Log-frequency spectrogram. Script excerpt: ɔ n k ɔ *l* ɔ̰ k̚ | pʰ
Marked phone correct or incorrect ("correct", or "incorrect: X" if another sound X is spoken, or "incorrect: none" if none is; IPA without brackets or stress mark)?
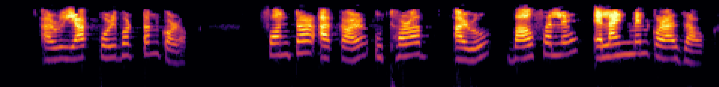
incorrect: ɹ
